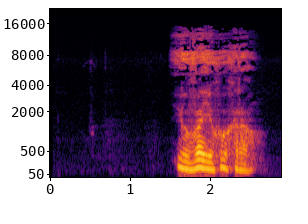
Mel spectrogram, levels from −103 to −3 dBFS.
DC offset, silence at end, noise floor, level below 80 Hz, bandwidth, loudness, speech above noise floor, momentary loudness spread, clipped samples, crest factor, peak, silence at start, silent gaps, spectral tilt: under 0.1%; 0.35 s; -79 dBFS; -60 dBFS; 15 kHz; -21 LUFS; 59 dB; 14 LU; under 0.1%; 20 dB; -4 dBFS; 1.55 s; none; -6.5 dB/octave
